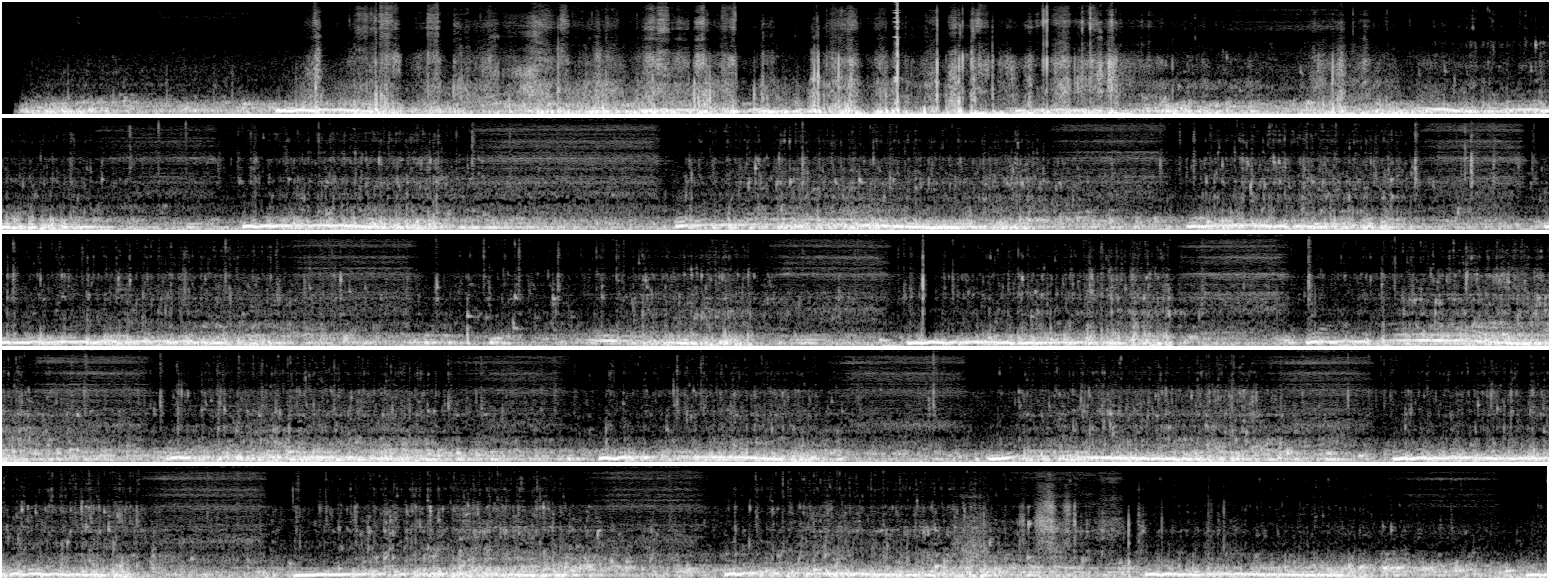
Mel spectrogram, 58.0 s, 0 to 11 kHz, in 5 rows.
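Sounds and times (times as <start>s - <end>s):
exhaled bubbles underwater: 0.1s - 58.0s
scuba regulator inhale hiss: 12.3s - 13.4s, 15.2s - 16.6s, 19.5s - 20.5s, 22.2s - 23.1s, 25.4s - 26.5s, 28.9s - 30.0s, 32.0s - 33.0s, 35.1s - 36.0s, 38.3s - 39.1s, 41.0s - 42.2s, 44.3s - 45.2s, 47.5s - 48.6s, 50.8s - 51.8s, 56.9s - 57.8s.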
